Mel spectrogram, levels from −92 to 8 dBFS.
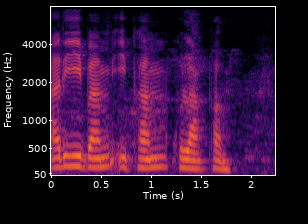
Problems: none marked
